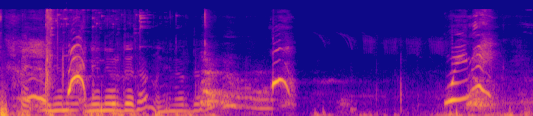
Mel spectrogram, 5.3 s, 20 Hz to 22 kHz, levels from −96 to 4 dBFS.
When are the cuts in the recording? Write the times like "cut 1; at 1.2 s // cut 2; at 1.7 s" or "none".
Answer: none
